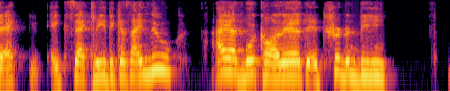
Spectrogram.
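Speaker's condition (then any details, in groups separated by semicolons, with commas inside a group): Cerebral palsy; lifelong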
